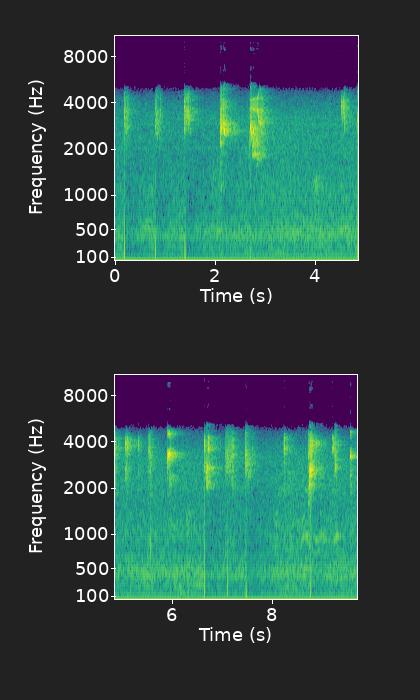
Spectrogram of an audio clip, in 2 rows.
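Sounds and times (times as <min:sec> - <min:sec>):
Agapornis lovebird chirps: 0:00.2 - 0:03.1, 0:04.5 - 0:09.6.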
